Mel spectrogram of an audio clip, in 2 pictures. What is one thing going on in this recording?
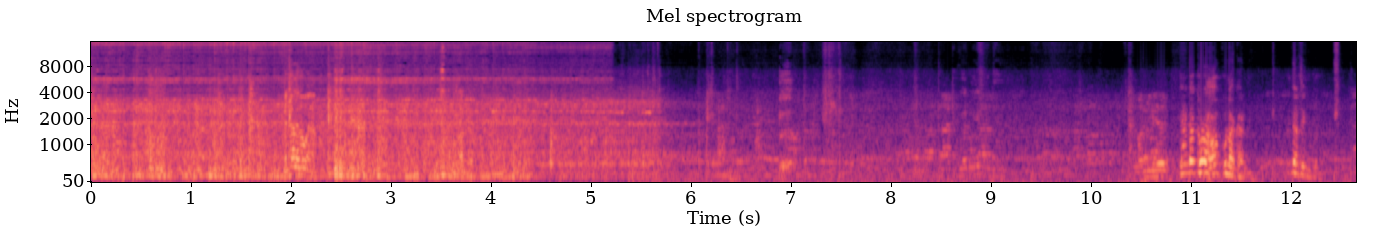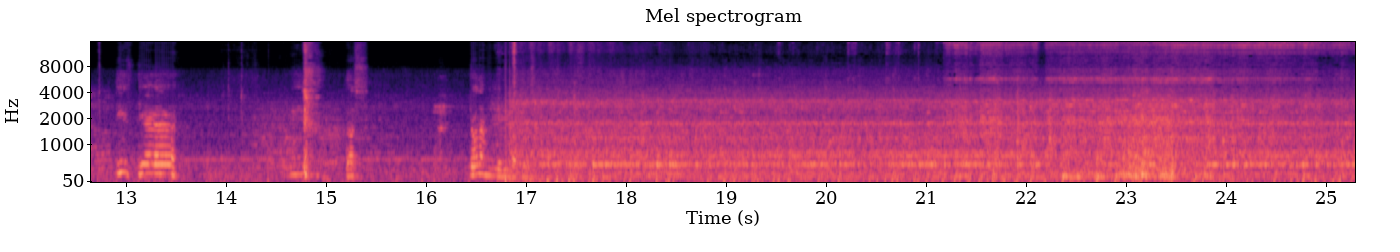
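A metal lathe runs, spinning a cast housing in its chuck.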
